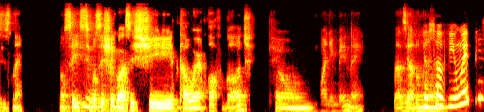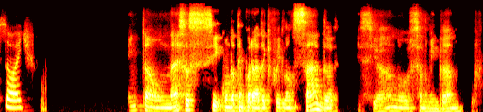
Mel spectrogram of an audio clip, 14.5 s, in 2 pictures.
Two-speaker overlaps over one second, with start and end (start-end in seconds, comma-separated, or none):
none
